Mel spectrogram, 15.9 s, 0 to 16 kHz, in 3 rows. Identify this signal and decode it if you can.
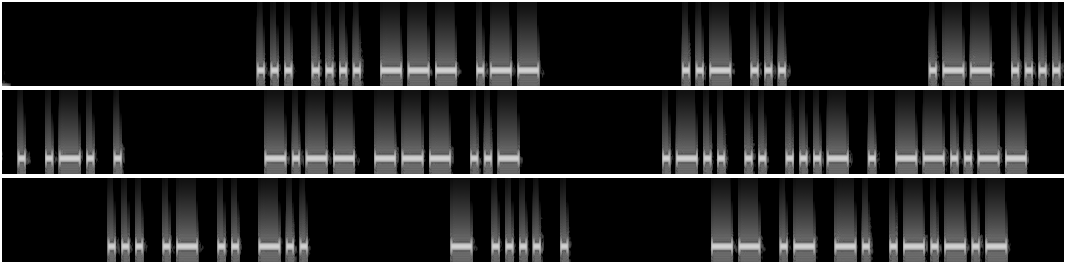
Morse code, heard as a keyed tone, about 36 wpm, 700 Hz. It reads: SHOW US WHERE YOU LIVE, SAID THE MAN.
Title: 3x Word-Spacing - Sentences from Top 200 Words - 35wpm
